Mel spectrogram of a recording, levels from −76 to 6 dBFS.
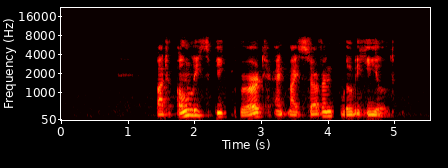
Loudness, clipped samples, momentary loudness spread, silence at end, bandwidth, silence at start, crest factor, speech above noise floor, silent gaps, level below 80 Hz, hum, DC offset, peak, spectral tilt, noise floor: -29 LUFS; under 0.1%; 8 LU; 0.55 s; 7.8 kHz; 1.45 s; 20 dB; 42 dB; none; -70 dBFS; none; under 0.1%; -10 dBFS; -4.5 dB/octave; -71 dBFS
